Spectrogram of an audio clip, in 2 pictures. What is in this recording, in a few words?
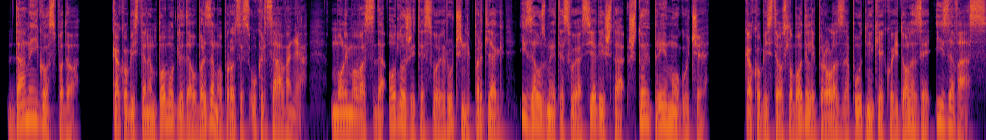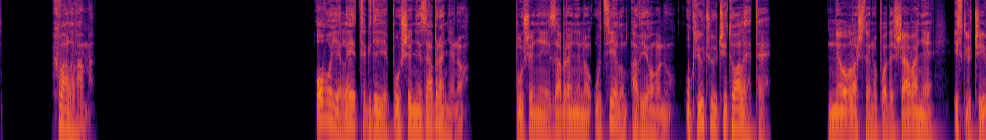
Bosnian voice over system announcements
